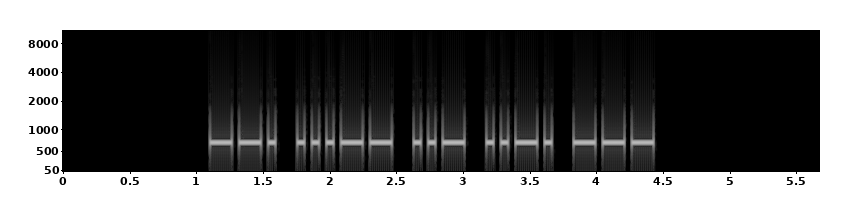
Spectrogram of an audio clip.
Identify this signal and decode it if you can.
Morse code, heard as a keyed tone, about 22 wpm, 700 Hz. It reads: G3UFO
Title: Call Signs Repeated 3x - 22wpm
